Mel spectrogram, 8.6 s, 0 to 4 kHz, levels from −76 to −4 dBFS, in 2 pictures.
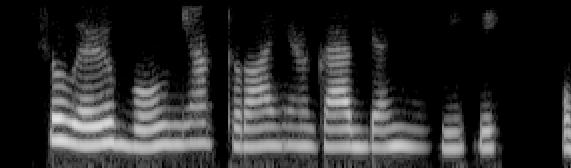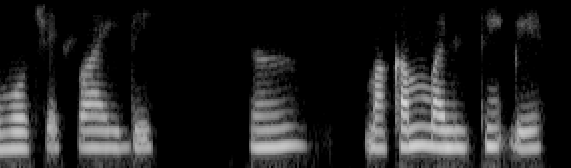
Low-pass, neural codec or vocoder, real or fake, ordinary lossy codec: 3.6 kHz; codec, 16 kHz, about 1 kbps, DyCAST, with the encoder's durations; fake; Opus, 16 kbps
